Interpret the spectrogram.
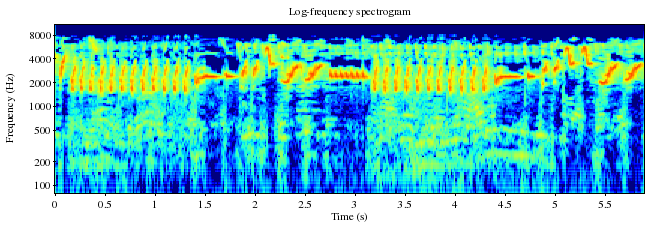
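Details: Canary-style song of a greater green leafbird: rapid stuttering trills alternate with short steady whistled notes and rising slurred phrases, all high-pitched, in continuous bursts with brief pauses.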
